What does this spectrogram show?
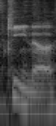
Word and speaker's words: Quina: Quina. That's Kina, yeah, or Quina. Quina or Kina, depending on how you pronounce it, and it is a she.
